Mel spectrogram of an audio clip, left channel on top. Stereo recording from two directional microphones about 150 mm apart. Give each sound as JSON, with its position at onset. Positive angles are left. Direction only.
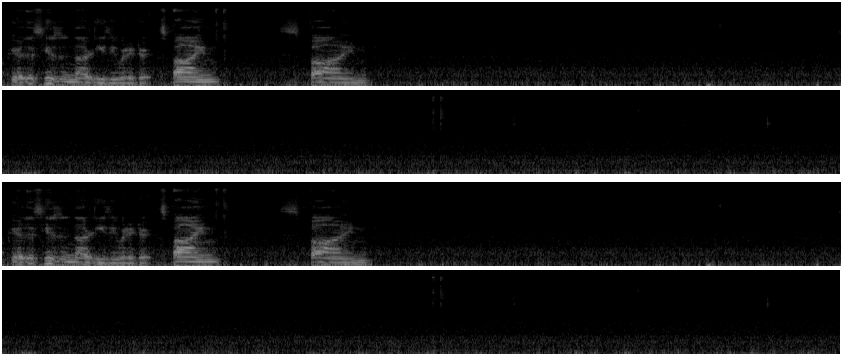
{"t": 0.1, "sound": "speech", "side_deg": 15}
{"t": 3.1, "sound": "speech", "side_deg": 10}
